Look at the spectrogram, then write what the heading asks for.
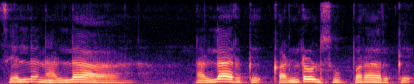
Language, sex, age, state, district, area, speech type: Tamil, female, 30-45, Tamil Nadu, Pudukkottai, rural, spontaneous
